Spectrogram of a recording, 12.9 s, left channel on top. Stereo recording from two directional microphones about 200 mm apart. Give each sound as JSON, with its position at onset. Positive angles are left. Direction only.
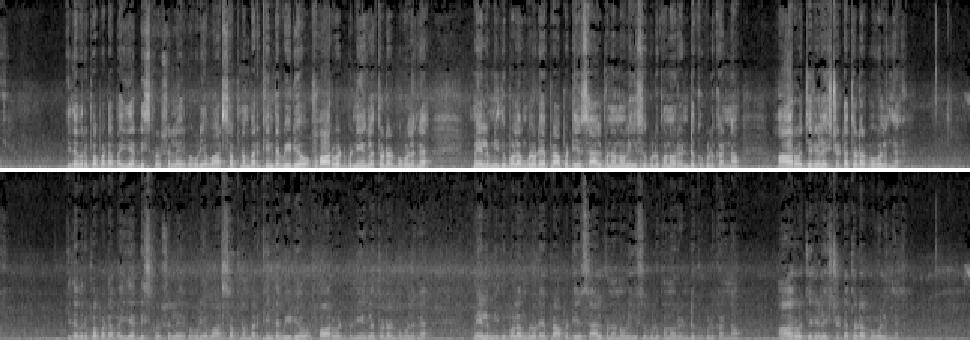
{"t": 0.8, "sound": "speech", "side_deg": 45}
